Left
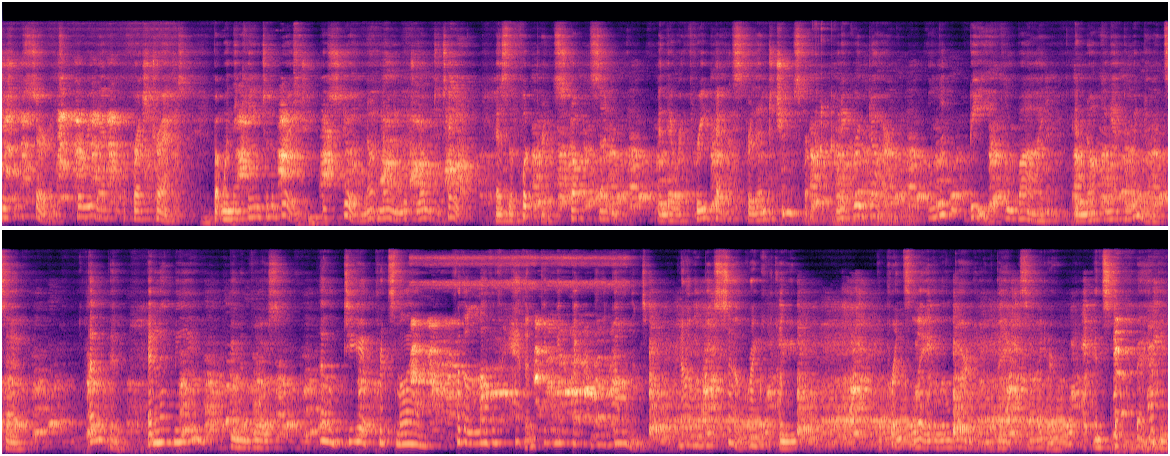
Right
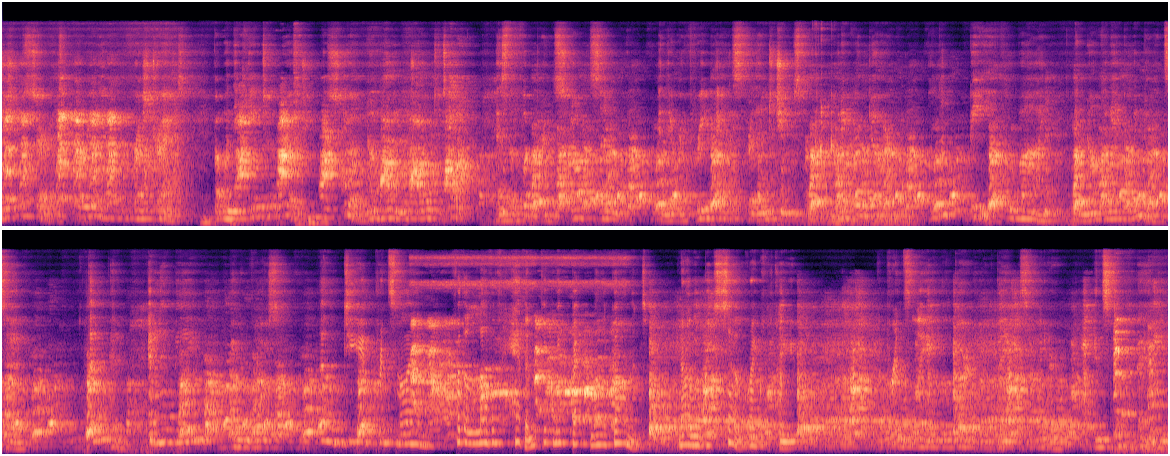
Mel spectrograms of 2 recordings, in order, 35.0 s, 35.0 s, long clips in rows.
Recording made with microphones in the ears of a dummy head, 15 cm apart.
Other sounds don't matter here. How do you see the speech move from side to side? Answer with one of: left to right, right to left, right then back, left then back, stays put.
right then back.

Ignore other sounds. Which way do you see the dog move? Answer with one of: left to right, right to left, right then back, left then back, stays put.
right to left.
